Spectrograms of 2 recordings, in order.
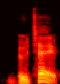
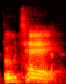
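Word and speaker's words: Boutte: thing it says is bootay pronounced boo Dash capital t a y so it's all right there it is like with an explanation point at the end boote all right I like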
